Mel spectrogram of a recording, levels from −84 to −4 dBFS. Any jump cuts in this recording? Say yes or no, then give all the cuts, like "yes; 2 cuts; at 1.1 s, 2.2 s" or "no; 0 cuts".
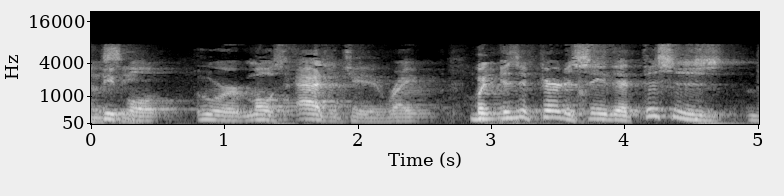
yes; 1 cut; at 2.8 s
